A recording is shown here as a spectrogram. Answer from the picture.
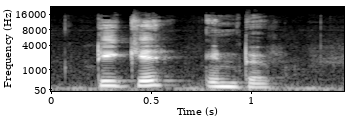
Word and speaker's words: Tkinter: called take a inter toolkit interface pronounced as tk enter we are going to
